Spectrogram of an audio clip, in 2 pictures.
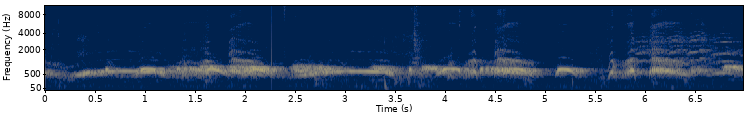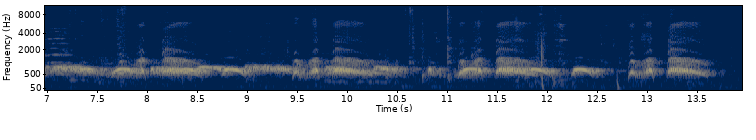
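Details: Spotted dove (Spilopelia chinensis), song.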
